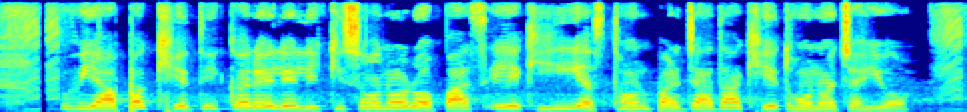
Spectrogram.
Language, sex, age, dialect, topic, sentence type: Maithili, female, 18-24, Angika, agriculture, statement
